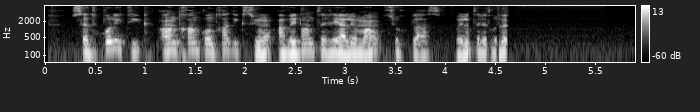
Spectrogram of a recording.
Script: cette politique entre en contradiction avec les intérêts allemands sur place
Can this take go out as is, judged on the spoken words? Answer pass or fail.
fail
